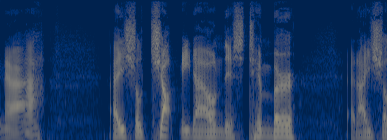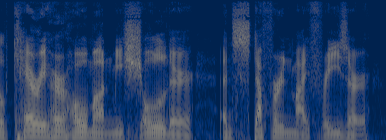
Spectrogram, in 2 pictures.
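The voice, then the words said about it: Put-on pirate voice. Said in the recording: “talking like a pirate”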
